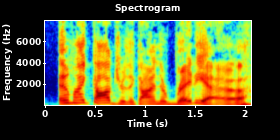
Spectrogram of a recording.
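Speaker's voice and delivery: high, loud, excited gushing; Monica Lewinsky. Acted. Monica recognizes the radio host, high-pitched gushing impression. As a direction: squeal it in an exaggerated girly impression. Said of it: "she doesn't talk like that".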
